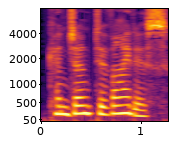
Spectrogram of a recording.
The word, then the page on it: conjunctivitis: American English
